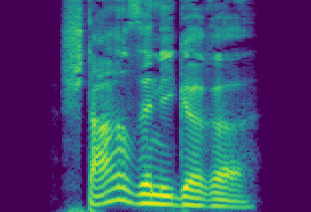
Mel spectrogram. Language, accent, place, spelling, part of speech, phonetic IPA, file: German, Germany, Berlin, starrsinnigere, adjective, [ˈʃtaʁˌzɪnɪɡəʁə], De-starrsinnigere.ogg
- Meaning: inflection of starrsinnig: 1. strong/mixed nominative/accusative feminine singular comparative degree 2. strong nominative/accusative plural comparative degree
